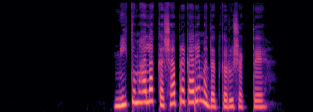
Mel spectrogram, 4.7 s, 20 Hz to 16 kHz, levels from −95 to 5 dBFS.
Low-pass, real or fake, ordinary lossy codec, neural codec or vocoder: 14.4 kHz; real; none; none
